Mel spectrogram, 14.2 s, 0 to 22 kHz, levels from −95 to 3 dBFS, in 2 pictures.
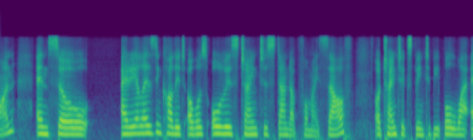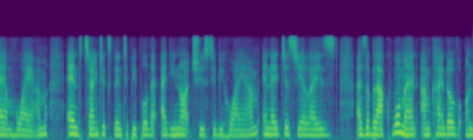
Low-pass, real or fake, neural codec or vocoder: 7.2 kHz; fake; codec, 16 kHz, 0.3 kbps, FocalCodec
